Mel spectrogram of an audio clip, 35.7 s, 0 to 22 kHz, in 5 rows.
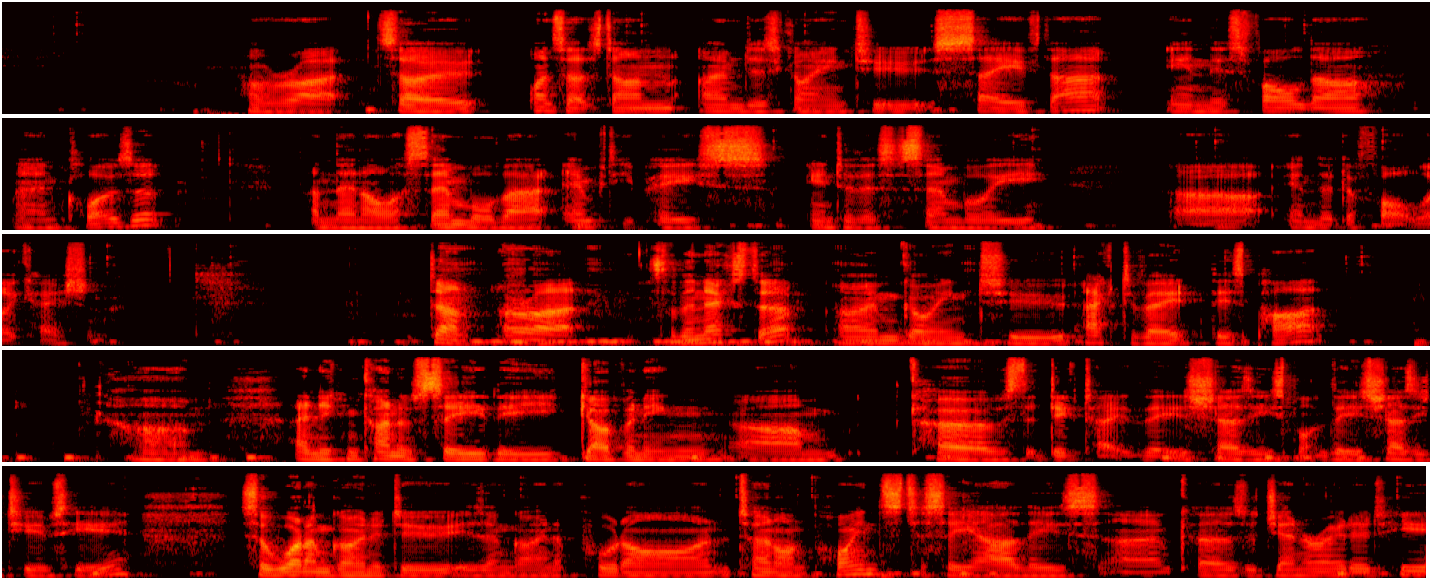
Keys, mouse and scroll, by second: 0.2 click, 3.1 click, 3.9 click, 4.6 click, 6.4 click, 9.1 click, 10.7 click, 10.8 click, 12.1 click, 13.1 click, 13.9 click, 14.7 click, 15.3 click, 15.9-17.6 scroll down 8, 17.6 middle click, 18.1-19.1 scroll down 5, 19.5 click, 20.3 click, 20.9 click, 21.4 shift+middle click, 22.0 scroll down 1, 22.4 shift+middle click, 24.3 middle click, 26.1-27.2 middle drag, 27.4 shift+middle drag, 28.1 middle click, 29.4 click, 31.0 click, 32.1 click, 32.5 click, 32.8 middle click, 32.8 scroll up 1, 33.1 shift+middle click, 33.4-35.2 middle drag, 35.4 click.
